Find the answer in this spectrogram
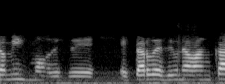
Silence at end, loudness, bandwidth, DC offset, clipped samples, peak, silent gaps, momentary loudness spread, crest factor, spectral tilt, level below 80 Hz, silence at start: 0 s; -21 LUFS; 7 kHz; under 0.1%; under 0.1%; -2 dBFS; none; 11 LU; 18 dB; -5.5 dB/octave; -42 dBFS; 0 s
